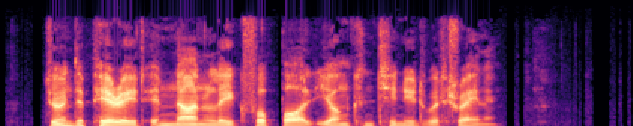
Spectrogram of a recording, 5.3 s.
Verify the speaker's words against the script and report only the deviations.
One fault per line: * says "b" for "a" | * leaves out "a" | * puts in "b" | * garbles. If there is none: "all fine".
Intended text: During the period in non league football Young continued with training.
all fine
